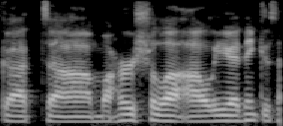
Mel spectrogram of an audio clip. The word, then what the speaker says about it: Mahershala Ali: It's got Mahershala Ali, I think is how you pronounce his name in Is it.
